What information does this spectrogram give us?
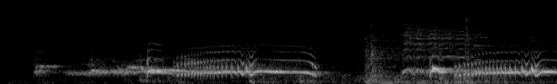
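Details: A male Eurasian collared dove calls his mate to the nest during courtship; a sustained low moaning coo with a rich, reedy overtone, a brief break with a clattering noise, then the drawn-out coo resumes.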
